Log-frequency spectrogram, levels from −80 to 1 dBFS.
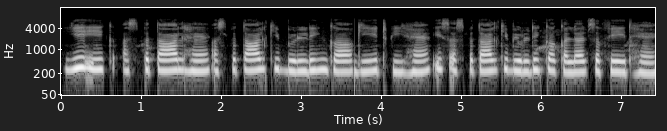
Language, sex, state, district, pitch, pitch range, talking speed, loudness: Hindi, female, Uttar Pradesh, Jalaun, 240 Hz, 230-255 Hz, 145 wpm, -15 LUFS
